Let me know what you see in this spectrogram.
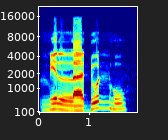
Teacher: Tidak dibaca min ladunhu, tapi langsung ke huruf lam. Karena nunnya dianggap tidak ada dan diidghamkan ke huruf lam. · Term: idgham bila gunnah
